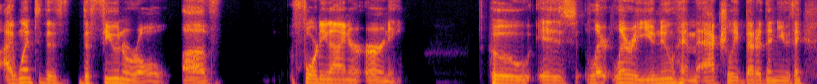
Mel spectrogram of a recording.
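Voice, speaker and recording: A man's voice: mid-range voice, dry recording, studio quality. Emphatic man hosting a sports talk show. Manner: emphatic, repeats phrases for emphasis.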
